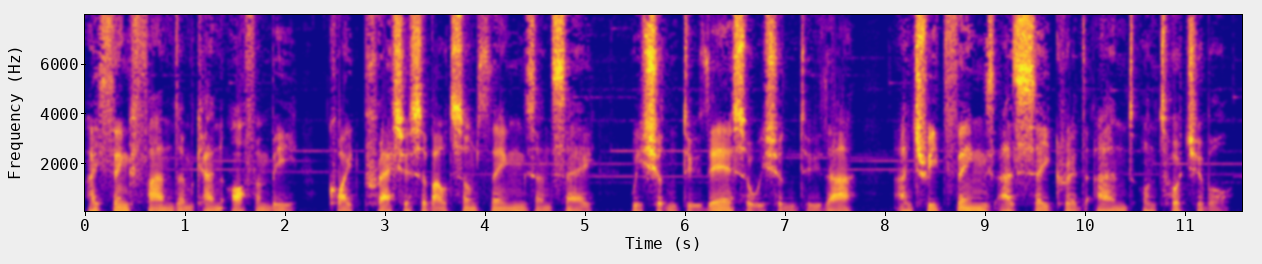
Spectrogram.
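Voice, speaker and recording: A man hosting a scripted TV review, speaking in measured, reflective, deliberate phrases. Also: lowish voice, fairly even intonation, a little mellow, soft background music. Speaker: television review host.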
